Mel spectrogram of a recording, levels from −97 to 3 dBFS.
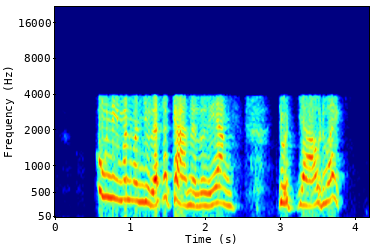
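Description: Right from the start and all the way through, this speech has heavy 4-bit ADPCM compression: each sample is coded as a coarse step from a guess, so a gritty hiss rides every loud syllable. Nothing sits above 3.9 kHz, which fits a 32 kbps stream.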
